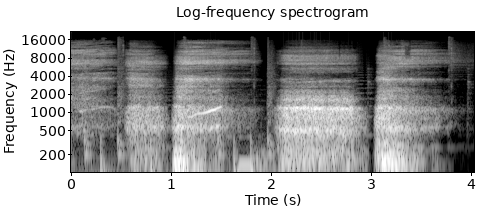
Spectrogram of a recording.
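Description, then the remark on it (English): Heavy, ragged breathing of a wounded dragon with a giant gash along its stomach, four long rasping breaths in a slow rhythm, fairly loud, likely a human voice imitating the creature's pained panting. “Looks at you with this like pained look in its eye, breathing heavy.”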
